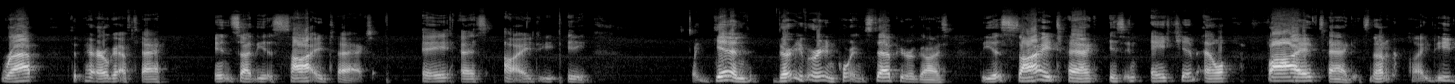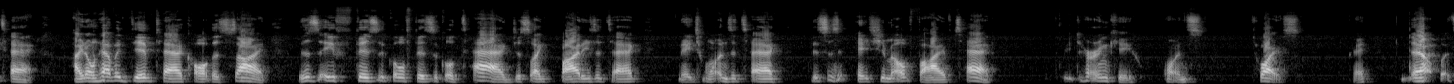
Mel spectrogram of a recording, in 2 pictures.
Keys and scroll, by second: 3.6-5.8 typing.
